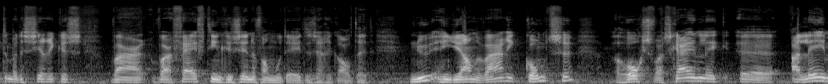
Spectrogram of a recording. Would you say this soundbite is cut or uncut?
uncut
